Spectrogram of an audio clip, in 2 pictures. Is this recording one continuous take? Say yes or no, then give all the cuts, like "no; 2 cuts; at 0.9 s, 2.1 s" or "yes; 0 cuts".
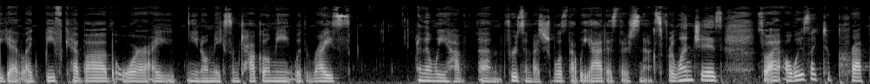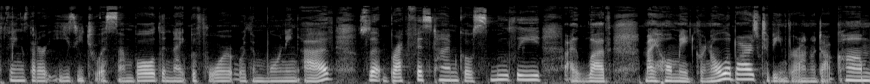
no; 2 cuts; at 14.3 s, 16.3 s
